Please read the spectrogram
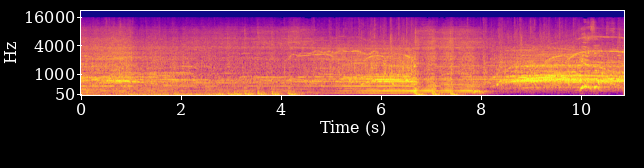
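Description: A rock band's electric guitars and bass ring out on a held final chord, with a last drum hit about seven seconds in, marking the end of a live song. The chord then dies away and a club crowd cheers and whistles loudly.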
